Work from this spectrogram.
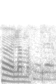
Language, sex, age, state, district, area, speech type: Kannada, female, 18-30, Karnataka, Gadag, urban, conversation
